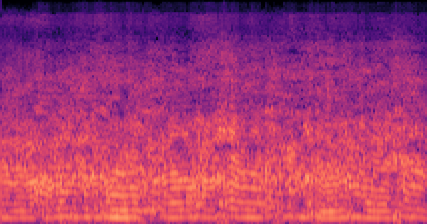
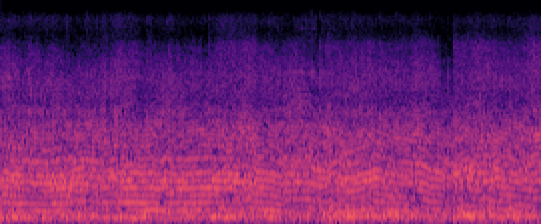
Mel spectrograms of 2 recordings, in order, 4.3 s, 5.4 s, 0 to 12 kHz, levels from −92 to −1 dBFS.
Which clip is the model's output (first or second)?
first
